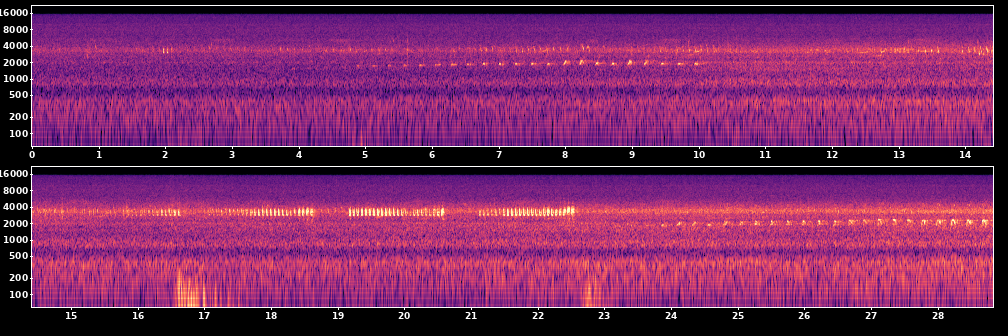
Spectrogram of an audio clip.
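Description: Bush ambience of calling birds and insects: twice, a bird gives a run of quick notes rising in pitch, over a steady high insect drone. Through the middle come loud buzzy trills in short bursts, and two low thumps are heard.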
